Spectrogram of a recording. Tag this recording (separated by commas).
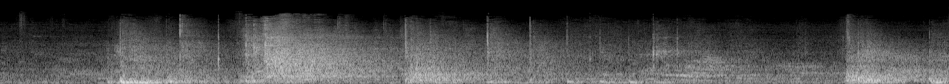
Slam, door slamming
